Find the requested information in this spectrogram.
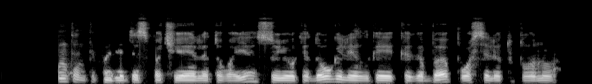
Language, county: Lithuanian, Telšiai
